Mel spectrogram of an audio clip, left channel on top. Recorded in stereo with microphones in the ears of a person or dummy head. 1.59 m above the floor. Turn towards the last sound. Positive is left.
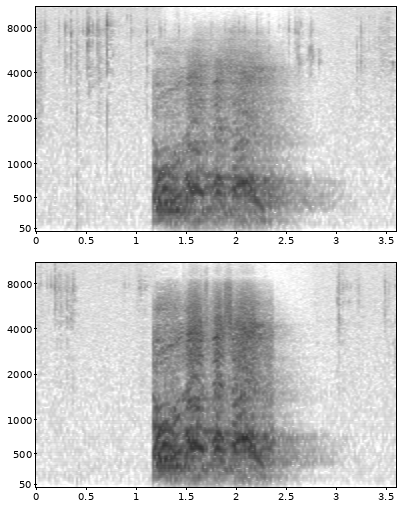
turn(degrees=-45)  # may be behind; listen again after turning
